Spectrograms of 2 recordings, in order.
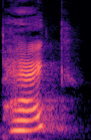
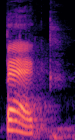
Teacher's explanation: One aspirated allophone और दूसरा जो है वो नॉन एस्पिरेटेड है, यानी एक में पी और एच यानी पैक और एक में पैक।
